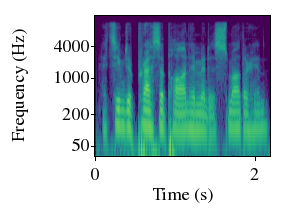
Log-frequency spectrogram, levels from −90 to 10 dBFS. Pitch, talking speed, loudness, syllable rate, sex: 110 Hz, 275 wpm, -19 LUFS, 6.5 syllables/s, male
